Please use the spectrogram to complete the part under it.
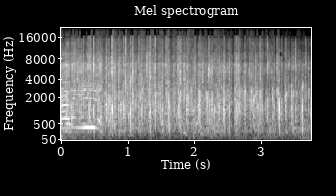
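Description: Crowd applause for the Congress workers of Giddarwa at a village rally: dense, steady clapping from many hands continues throughout, with a brief whistle near the start.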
